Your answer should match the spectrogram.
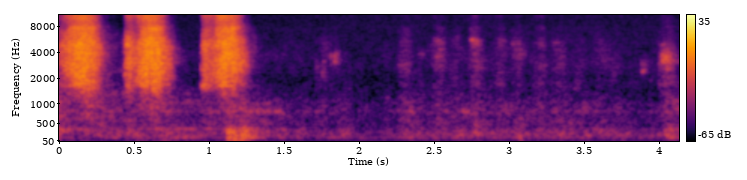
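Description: Eraser rubbing across paper to erase a pencil line, three quick strokes in the first second and a half.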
